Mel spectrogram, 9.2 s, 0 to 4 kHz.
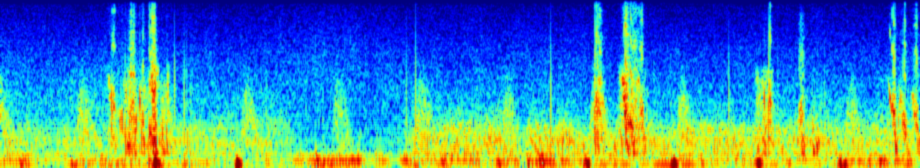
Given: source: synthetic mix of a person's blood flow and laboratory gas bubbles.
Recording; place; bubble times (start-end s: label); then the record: Doppler ultrasound of blood flow; subclavian vein
1.04-1.72 s: bubbles
5.92-6.08 s: bubbles
6.17-6.48 s: bubbles
7.54-7.76 s: bubbles
7.97-8.06 s: bubbles
8.08-8.23 s: bubbles
8.85-9.20 s: bubbles
From the record:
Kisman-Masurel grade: 223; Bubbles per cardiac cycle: several, 3 to 8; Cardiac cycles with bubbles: 10 to 50%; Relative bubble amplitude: loud (0.450 to 0.775); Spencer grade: 2 (many but less than half of the cardiac periods contain bubble signals, singularly or in groups); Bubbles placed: anywhere in the cardiac cycle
